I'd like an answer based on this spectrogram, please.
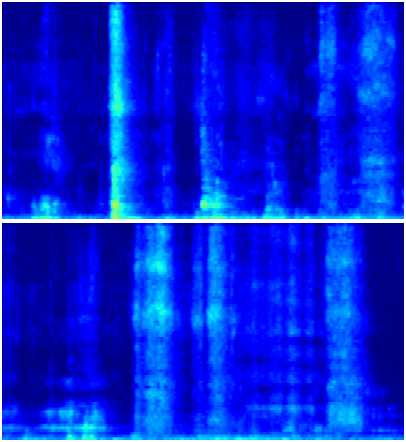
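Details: French Bulldogs playing together at night: rough, throaty growls and snorting bursts at irregular intervals, with sharp broadband scuffling and thumping noises of play throughout.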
